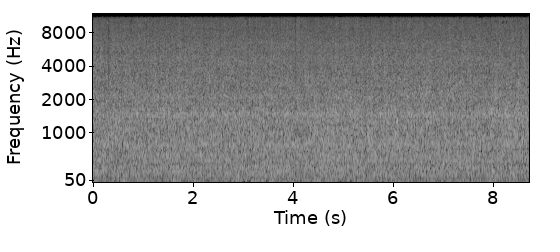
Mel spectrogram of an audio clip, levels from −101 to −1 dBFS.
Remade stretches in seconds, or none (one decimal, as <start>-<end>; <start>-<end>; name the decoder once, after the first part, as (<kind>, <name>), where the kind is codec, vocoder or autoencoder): 4.0-4.5 (codec, SNAC)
